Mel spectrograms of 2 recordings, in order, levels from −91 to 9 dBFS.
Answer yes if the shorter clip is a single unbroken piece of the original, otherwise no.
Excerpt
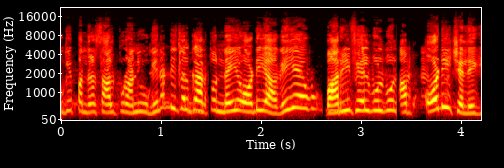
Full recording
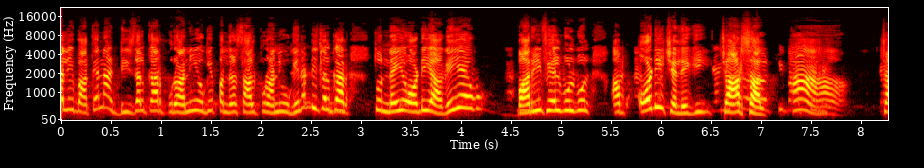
no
